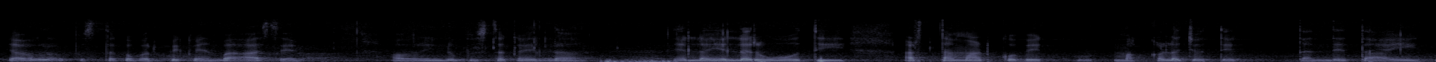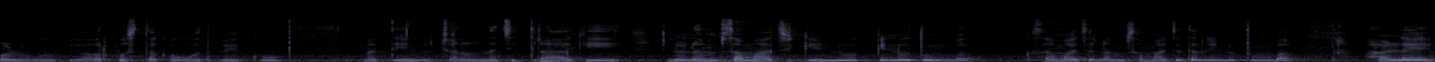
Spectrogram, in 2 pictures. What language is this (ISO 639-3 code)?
kan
